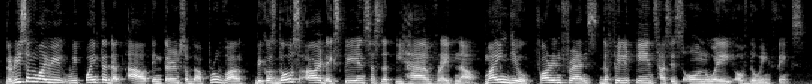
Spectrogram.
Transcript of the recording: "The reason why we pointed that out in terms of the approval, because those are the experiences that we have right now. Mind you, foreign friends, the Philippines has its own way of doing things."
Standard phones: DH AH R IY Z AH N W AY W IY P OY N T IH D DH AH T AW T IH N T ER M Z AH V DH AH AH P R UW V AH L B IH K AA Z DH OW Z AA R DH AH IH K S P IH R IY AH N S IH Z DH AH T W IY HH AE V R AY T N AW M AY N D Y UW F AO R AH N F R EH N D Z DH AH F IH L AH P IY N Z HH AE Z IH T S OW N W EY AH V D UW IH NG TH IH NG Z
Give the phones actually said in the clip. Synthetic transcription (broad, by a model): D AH R IY S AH N W AY W IY P OY N T IH D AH T AW T IH N T ER M S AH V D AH AH P R UW V AH L B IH K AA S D OW S AA R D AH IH K S P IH R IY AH N S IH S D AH T W IY HH AE V R AY T N AW M AY N D Y UW F AO R AH N F R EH N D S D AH F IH L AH P IY N S HH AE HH IH T S OW N W EY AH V D UW IH NG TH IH NG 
